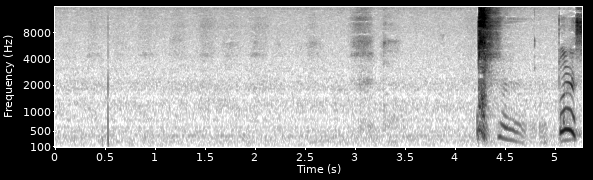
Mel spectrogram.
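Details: Baby sneezing: quiet room, then two abrupt explosive sneezes about a second apart, each with a brief voiced tail.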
